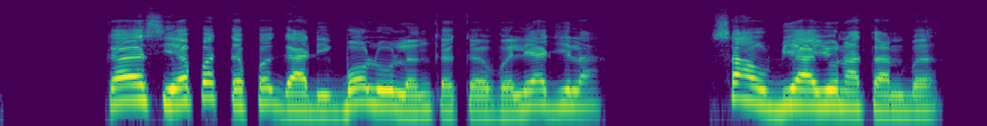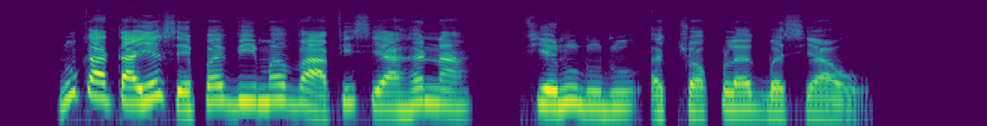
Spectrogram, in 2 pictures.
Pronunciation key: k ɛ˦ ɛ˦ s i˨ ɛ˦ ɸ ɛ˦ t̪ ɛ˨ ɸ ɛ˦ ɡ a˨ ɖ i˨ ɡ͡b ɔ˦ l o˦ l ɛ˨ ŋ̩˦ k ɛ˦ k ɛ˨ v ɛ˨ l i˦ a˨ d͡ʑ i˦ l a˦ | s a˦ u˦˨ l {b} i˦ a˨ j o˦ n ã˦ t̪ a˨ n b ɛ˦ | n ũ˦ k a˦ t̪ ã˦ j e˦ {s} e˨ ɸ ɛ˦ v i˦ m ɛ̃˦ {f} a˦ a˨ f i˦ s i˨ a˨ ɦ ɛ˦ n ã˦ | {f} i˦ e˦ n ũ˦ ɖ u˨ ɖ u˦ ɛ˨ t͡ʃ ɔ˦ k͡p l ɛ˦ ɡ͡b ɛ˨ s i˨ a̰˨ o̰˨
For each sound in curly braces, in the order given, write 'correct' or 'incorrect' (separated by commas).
correct, correct, incorrect, correct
